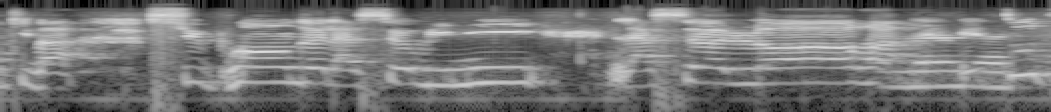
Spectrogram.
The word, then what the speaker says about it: Winnie: Winnie. Pardon? C'est Winnie. Oui, c'est Winnie. Winnie. Comment ça s'écrit?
